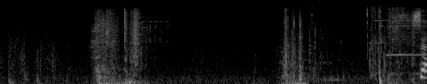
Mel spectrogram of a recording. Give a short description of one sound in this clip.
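A metal supply bin bangs open.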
